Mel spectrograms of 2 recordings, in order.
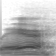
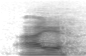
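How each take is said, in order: First: The name is said with one syllable. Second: The name is said with two syllables. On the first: The speaker calls it right. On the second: The speaker calls it wrong.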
